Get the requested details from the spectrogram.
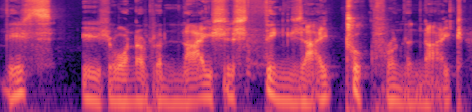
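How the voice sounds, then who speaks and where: A man voicing a huge, greedy storybook giant who commands in a booming, drawn-out roar. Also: gravelly, slightly rough, heavily acted. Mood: gruff command.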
